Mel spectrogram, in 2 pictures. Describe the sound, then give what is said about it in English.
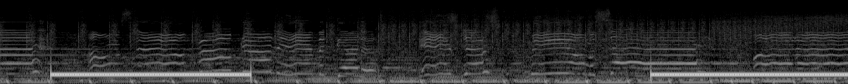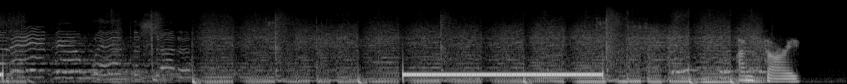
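Phone line tones from a call that reaches a voicemail not yet set up: three long, steady, evenly spaced tones of about two seconds each, sounding over a busy background of other sound. “That's a voicemail that has not been set up yet.”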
